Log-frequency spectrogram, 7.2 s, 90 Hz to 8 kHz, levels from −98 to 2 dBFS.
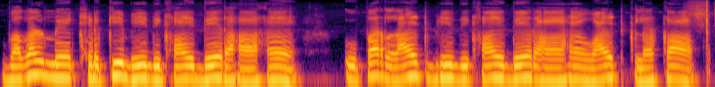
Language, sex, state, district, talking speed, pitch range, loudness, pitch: Hindi, male, Jharkhand, Palamu, 150 wpm, 130-145 Hz, -15 LUFS, 135 Hz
